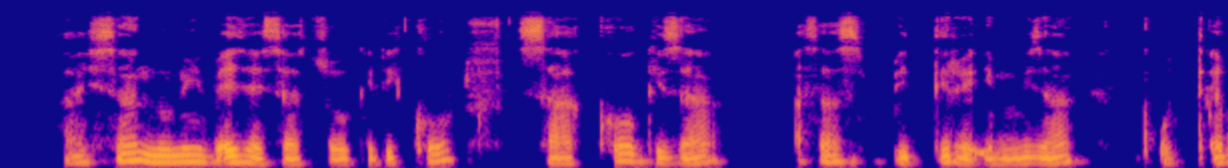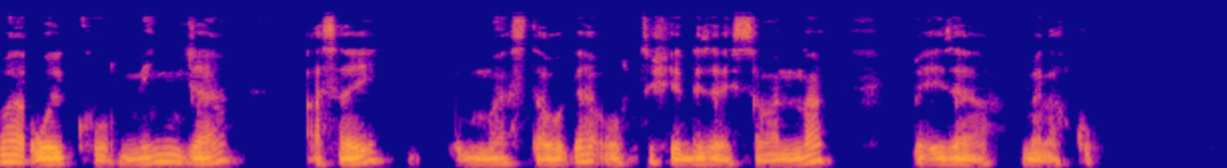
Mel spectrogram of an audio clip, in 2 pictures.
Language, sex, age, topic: Gamo, male, 18-24, government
